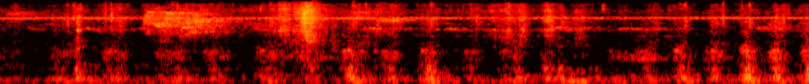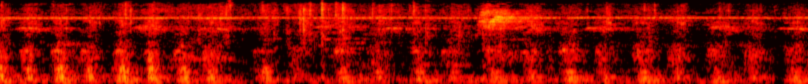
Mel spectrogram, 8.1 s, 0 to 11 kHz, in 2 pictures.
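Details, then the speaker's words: 2012-up Avanza/Xenia with electric power steering, stationary, wheel rocked quickly side to side: dull repeated clunks each direction change from left side of steering gearbox, also felt over rough roads; worn steering rack bushing clunk. "nah ini dia ini adalah suara dari gearbox ini sangat keras bunyinya"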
